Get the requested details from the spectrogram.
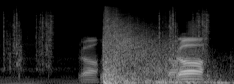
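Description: A sniper rifle shot cracks loudly.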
